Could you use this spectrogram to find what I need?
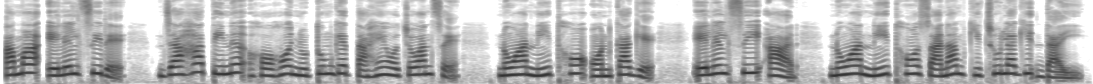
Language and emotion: Santali, neutral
